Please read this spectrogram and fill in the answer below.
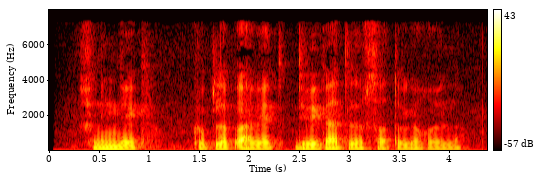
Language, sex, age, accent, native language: Uzbek, male, 18-24, Surxondaryo, Uzbek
